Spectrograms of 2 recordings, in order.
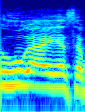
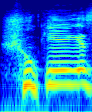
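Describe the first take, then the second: First: The first word begins with an 'h' sound. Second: The first word begins with an 'sh' sound. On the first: This is the Old Dhaka regional form. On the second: This is the standard form.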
